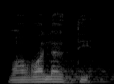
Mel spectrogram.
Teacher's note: وقفہ کی حالت میں یہاں دال پر قلقلہ ہوگا، وصل کی حالت میں نہیں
